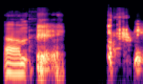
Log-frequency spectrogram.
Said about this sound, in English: I so rarely cough anymore.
